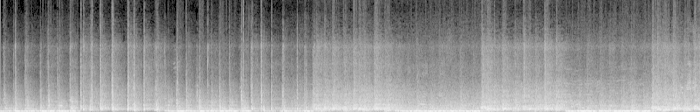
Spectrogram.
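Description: Kompang, Malay hand-beaten frame drums, played by a group in a fast interlocking rhythm of sharp slaps. A low hum comes and goes in stretches of about a second and a half.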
